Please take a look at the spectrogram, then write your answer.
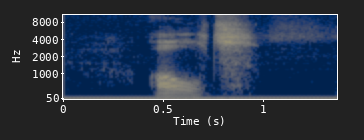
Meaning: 1. alto (musical part) 2. alto (person or instrument) 3. a woman singing or playing the alto part
- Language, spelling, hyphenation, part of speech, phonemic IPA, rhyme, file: Dutch, alt, alt, noun, /ɑlt/, -ɑlt, Nl-alt.ogg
